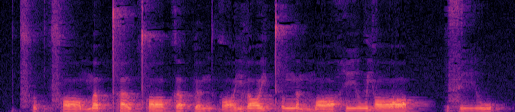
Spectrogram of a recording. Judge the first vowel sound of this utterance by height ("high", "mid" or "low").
high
